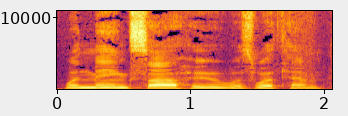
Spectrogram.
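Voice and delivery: ordinary delivery

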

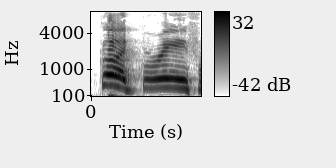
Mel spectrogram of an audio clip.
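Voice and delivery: high, very loud startled exclamation; roared. A narrator's reading. Lion woken by squawking, roared. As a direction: bellow it as if jolted awake. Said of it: "roared the lion".

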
